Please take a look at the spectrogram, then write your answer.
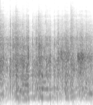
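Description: An audience at a direct selling industry event in Kanpur breaks into brief, brisk applause, a dense burst of clapping filling the room without speech.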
